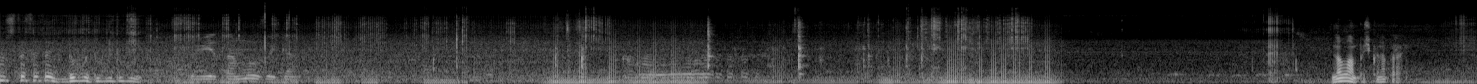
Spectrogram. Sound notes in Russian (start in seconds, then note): 2.1 играется с лампочкой получая странные звуки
